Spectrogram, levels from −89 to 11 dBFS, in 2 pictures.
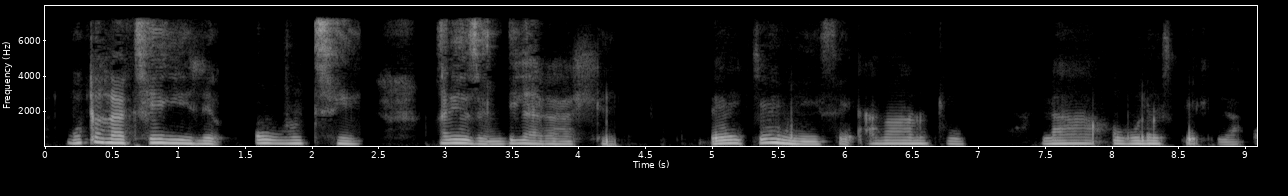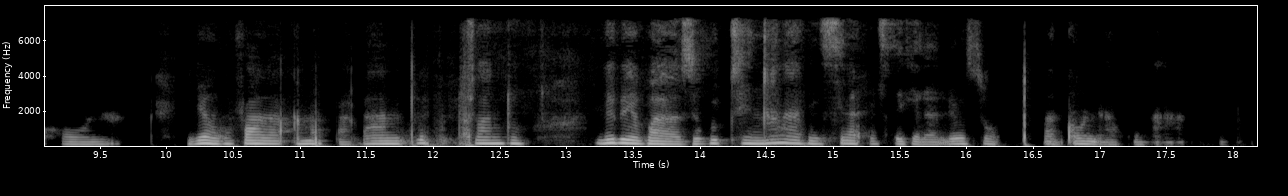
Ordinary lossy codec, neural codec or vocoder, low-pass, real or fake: MP3, 48 kbps; codec, 44.1 kHz, 2.6 kbps, SNAC; 7.2 kHz; fake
